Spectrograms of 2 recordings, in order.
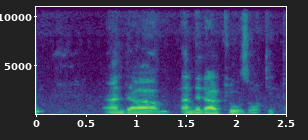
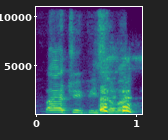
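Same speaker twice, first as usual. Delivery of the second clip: laughing through the words; 8 semitones higher, 7 dB louder than usual. Real, not acted. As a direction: chuckle while teasing. Laughing joke about three piece.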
